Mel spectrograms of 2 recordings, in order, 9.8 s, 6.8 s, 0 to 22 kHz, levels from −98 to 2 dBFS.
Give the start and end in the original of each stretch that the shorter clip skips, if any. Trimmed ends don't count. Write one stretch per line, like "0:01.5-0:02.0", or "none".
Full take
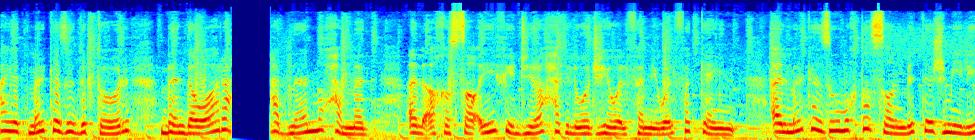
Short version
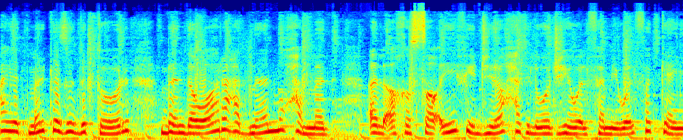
0:02.3-0:02.7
